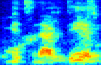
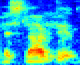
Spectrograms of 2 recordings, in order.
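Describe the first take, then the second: First: The second consonant is a t sound. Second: The second consonant is an s sound.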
